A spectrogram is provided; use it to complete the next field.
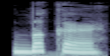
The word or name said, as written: booker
